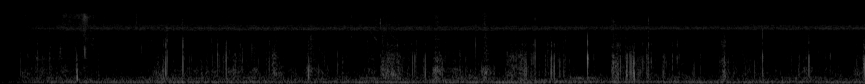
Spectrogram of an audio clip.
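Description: Faint footsteps crunching on dry gravel, irregular short crunches as a person steps about, with a steady high-pitched buzz throughout.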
